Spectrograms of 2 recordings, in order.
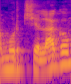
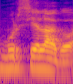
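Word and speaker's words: Murciélago: Marcialiago było bardzo podobne. W zależności chyba, kto to wymawia. Włosi chyba Murcielago mówią, ale ja se tak wymawiam, bo jestem Polakiem. Po angielsku Murcielago, ale to raczej bez znaczenia.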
